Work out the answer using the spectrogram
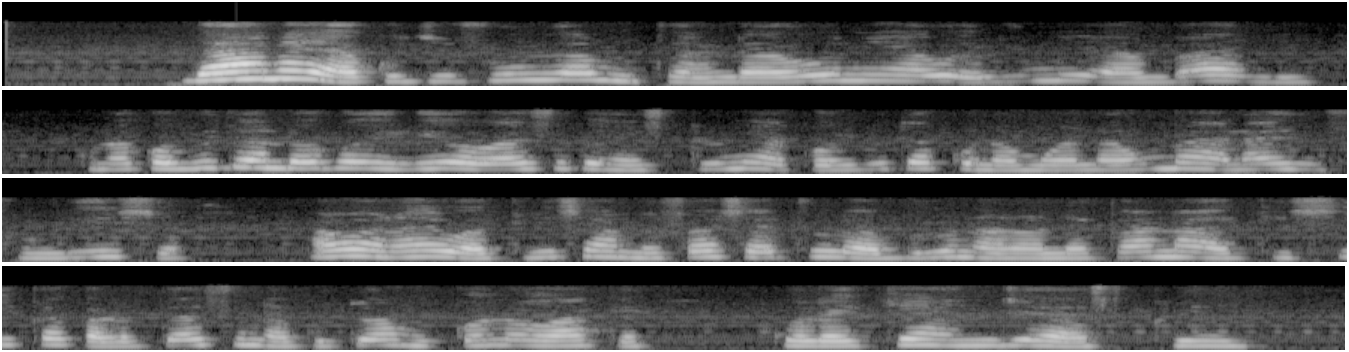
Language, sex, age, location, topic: Swahili, male, 18-24, Nairobi, education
